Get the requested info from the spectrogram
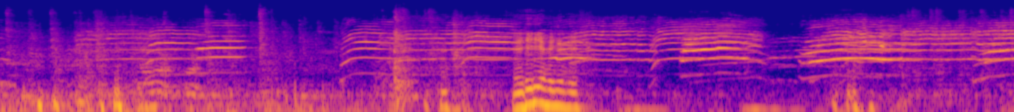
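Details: A sick orange house cat with a cough and a cold meows repeatedly, its wavering, arching cries coming roughly every second or two, while a person answers quietly in between.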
